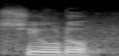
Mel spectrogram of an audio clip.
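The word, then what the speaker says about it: pseudo: है सीडो पढ़ते हैं प क्या होता है साइलेंट इसको पढ़ते हैं सी डो इसमें क्या होता है प साइलेंट होता है तो इसकी परिभाषा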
